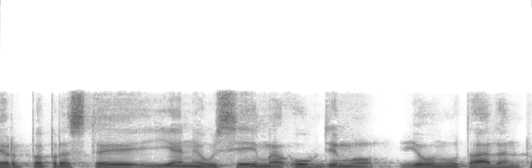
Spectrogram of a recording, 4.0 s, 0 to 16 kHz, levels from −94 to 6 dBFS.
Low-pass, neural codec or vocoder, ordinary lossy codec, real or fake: 7.2 kHz; codec, 16 kHz, 2 kbps, X-Codec, HuBERT features, trained on balanced general audio; AAC, 96 kbps; fake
